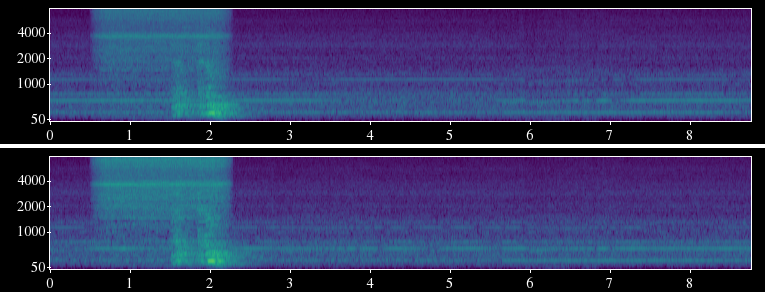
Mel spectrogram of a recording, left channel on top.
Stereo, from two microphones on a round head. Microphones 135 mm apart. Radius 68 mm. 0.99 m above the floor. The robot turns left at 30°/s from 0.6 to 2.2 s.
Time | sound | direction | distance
1.5 | a cough | 50° right (ahead or behind) | 8 m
